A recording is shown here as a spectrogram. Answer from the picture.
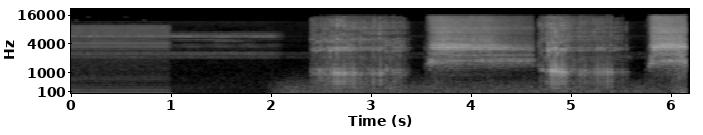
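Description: A cartoon character snoring in his sleep: slow, regular snores about a second long each, starting about two seconds in.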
